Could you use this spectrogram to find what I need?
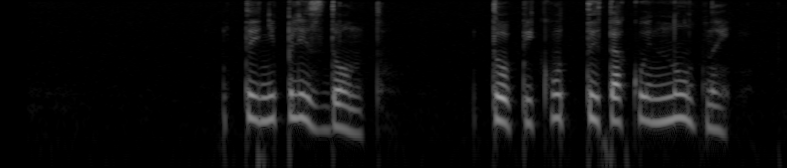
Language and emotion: Russian, neutral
